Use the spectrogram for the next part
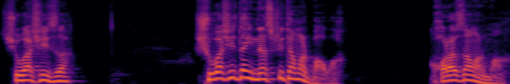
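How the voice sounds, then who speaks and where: A man tells stories in a relaxed interview, reminiscing about his career. His voice sits at a middle pitch with a husky edge, and he acts out the lines he quotes. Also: normal speed. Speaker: actor as podcast guest. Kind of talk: casual storytelling interview.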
